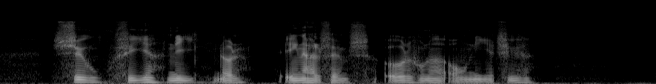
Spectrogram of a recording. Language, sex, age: Danish, male, 31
